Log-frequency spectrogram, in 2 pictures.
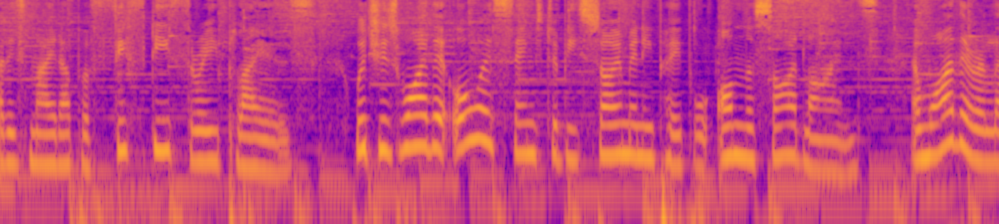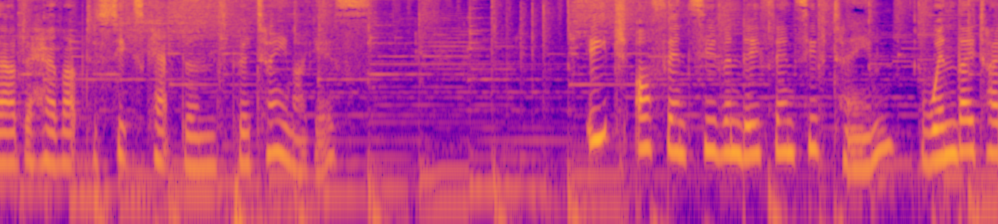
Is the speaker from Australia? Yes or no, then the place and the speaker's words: yes; Australia; being an Australian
